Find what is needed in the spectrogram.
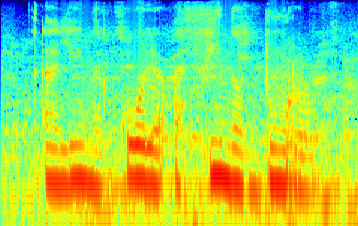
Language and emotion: Russian, angry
